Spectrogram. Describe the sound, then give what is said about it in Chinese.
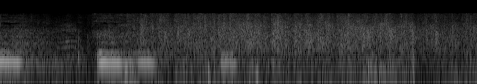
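At a church service, the audience breaks into steady, sustained applause lasting several seconds to welcome the pastor's wife, back for the first time since her surgery. The applause follows a brief moment of someone speaking at the start. “我们来掌声欢迎她，感谢主。”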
